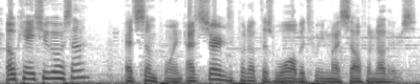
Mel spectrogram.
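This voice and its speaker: A man with a low, dark voice narrates a visual novel for a let's play. He mixes straight reading with blunt, sardonic asides, over faint music. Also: fast talker. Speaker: let's play host and reader.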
